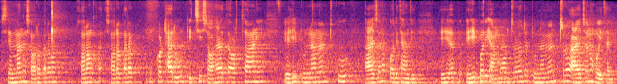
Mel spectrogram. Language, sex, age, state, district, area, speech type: Odia, male, 18-30, Odisha, Khordha, rural, spontaneous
